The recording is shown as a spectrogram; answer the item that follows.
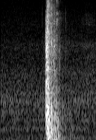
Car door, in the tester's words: closes the door here that sounds dull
